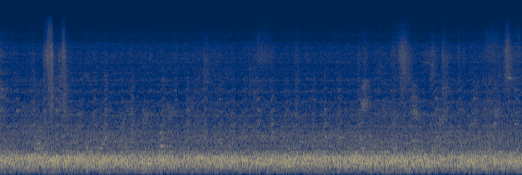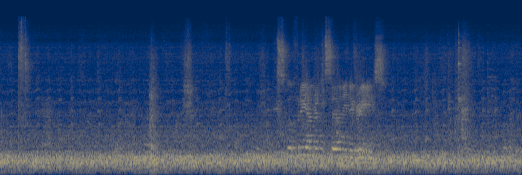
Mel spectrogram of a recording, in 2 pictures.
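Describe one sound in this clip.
A metal rod clinks and scrapes against the forge.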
